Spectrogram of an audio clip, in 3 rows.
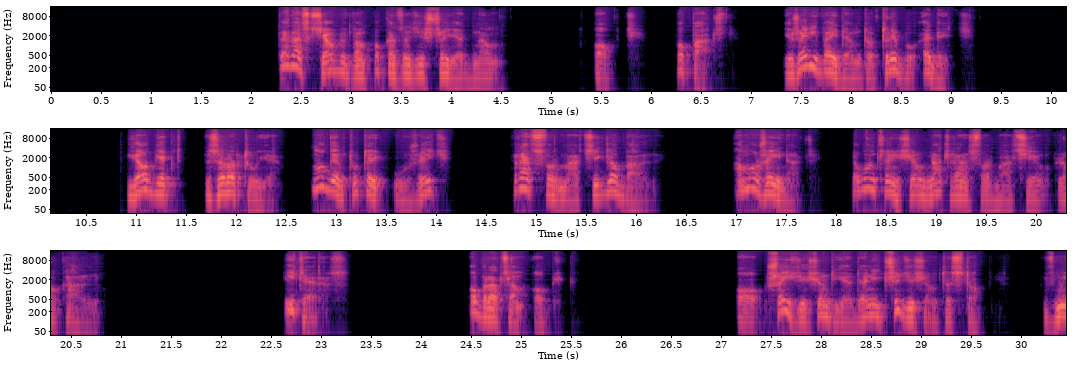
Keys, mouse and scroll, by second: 4.4-5.9 drag, 6.6 click, 8.2-9.2 drag, 18.3-21.4 drag, 23.7-25.3 drag.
